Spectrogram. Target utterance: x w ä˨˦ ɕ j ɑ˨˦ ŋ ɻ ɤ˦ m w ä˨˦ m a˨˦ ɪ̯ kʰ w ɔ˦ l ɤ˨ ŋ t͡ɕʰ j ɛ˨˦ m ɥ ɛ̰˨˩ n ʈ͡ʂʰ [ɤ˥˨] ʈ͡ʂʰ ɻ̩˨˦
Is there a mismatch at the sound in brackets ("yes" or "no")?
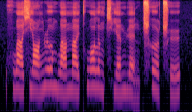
no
